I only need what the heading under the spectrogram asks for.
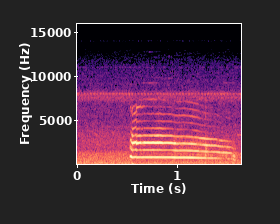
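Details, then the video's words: Domestic cat meowing to call its owner: one clear, drawn-out harmonic meow lasting about a second, holding steady and then dipping slightly at the end, over faint background hiss. "Kucing Mengiau Panggil Tuannya"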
